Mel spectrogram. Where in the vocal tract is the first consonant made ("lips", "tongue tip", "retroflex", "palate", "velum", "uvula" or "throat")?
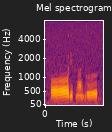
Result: tongue tip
